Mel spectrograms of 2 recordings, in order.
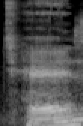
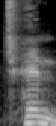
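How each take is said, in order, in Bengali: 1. সুরটি অক্ষরের মধ্যে ওপরে ওঠে। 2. সুরটি অক্ষরের মধ্যে হঠাৎ নিচে নামে। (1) "আমি বলেছি ছেন" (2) "ছেন ফেলে দিলাম, ফলিং টোন"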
